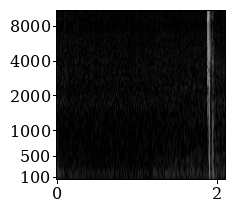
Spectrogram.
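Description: Near silence, broken once near the end by a single short, sharp mouth or breath noise right at the microphone.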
